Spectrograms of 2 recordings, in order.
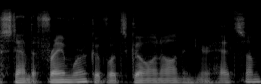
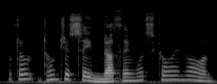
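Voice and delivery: high-pitched, louder alarm; alarmed, raised, pleading voice; worried pleading; 11 semitones higher, 5 dB louder than usual. Acted. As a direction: press them anxiously for an answer. Alarmed at partner crying.

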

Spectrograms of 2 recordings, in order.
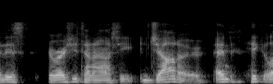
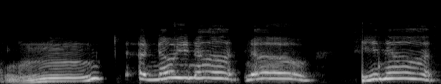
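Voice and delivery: very high, drawn-out squeaky denial; mocking disbelief; 4 dB louder, much slower than usual. Fan doubting the wrestlers' boast, high mocking denial.

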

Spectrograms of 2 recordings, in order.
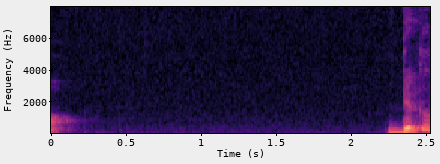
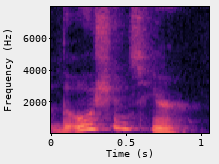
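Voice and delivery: squeaky-high, helpless objection; high-pitched protest; 13 semitones higher, 3 dB louder than usual. Acted. Moses tells the Lord he can't go on, high-pitched protest. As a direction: voice shoots way up in protest.

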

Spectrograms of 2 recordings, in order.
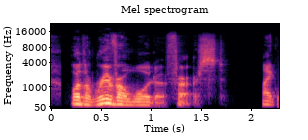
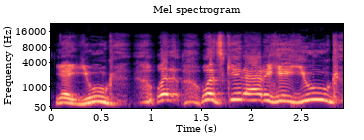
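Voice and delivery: put-on Philly accent; 8 semitones higher than usual. Character accent dissolving in laughter.

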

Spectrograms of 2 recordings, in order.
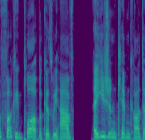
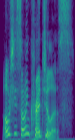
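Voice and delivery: sarcastic; 10 semitones higher, 5 dB louder than usual. Acted. Sarcastic review of film heroine.

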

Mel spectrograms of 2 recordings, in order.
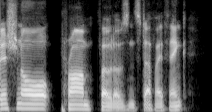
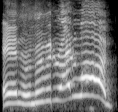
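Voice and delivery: high singsong. Acted. Pushing past the joke.

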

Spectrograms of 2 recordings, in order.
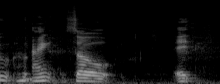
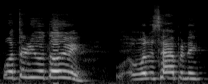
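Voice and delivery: very high, raised-voice cry; bewildered yell; 11 semitones higher than usual. Acted. Jose yelling at the party, high bewildered yell. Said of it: "Jose yells".

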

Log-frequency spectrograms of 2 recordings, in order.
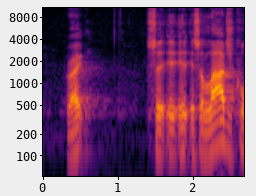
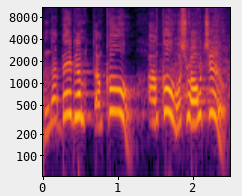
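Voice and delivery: mock drugged voice, much higher; hammed-up stoned boyfriend pitched way up; high-as-a-kite denial; 4 dB louder than usual. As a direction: squeak out a fake-casual I'm cool. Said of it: "I'm like".

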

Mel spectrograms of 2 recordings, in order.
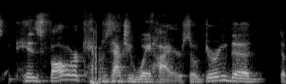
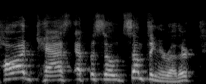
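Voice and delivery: hyped show opening; 10 semitones higher than usual. Real, not acted. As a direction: kick off the show with a big, high hello. Podcast host's show-opening greeting.

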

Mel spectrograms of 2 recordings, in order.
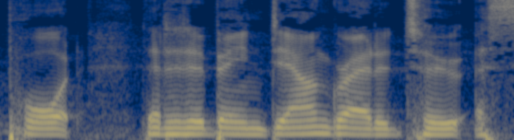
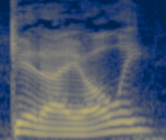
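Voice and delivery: mock Aussie greeting; slower than usual. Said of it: "the fact that he went".

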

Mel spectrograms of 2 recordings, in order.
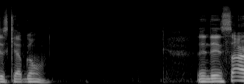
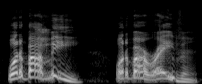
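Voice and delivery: high-pitched imitated whine of protest; mock indignant complaint; 11 semitones higher, 4 dB louder than usual. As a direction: protest like you've been overlooked. Acting out Raven's self-pitying complaint.

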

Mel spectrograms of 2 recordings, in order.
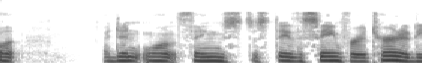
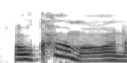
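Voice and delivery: complaining; 3 semitones higher, 7 dB louder than usual. A narrator's reading. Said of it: "I complained".

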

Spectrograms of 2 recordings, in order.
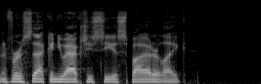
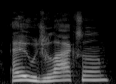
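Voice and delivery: high-pitched bad Maryland accent; Baba Yaga; 8 semitones higher than usual. Baba Yaga dodging a question, hammed-up Maryland accent. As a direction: exaggerate the Maryland twang, pitched up. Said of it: "She's got the shittiest Maryland accent".

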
